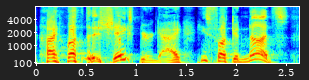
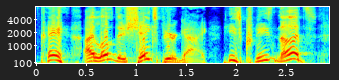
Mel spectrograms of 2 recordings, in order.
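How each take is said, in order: First: Higher gleeful movie tough guy; a lighter Tom Sizemore take. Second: Higher, louder wild-eyed movie tough guy; a hint of Tom Sizemore. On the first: Retold or imitated. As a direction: grin through it like Sizemore. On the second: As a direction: rave like a manic cop. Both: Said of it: "Fucking Tom Sizemore in True Romance".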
